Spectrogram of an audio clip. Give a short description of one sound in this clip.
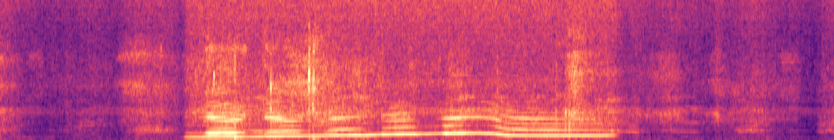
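A baby whines in a long rising cry.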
